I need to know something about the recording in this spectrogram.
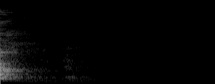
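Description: A speaker's voice trails off into a faint breathy exhale in the first half second, then near silence.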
